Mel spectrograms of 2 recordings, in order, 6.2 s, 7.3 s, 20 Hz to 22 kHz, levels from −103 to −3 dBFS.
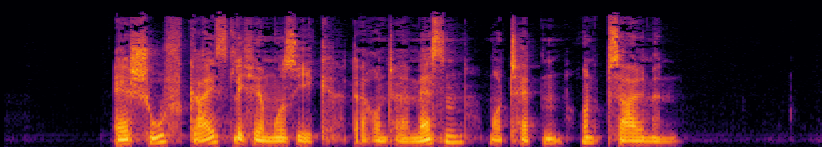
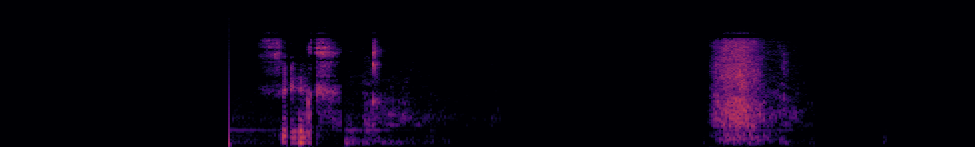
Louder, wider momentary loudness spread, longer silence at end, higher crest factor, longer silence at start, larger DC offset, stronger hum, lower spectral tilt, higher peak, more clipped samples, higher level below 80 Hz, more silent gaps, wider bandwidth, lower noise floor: first, -20 LUFS vs -51 LUFS; second, 9 LU vs 14 LU; second, 1.1 s vs 1.4 s; second, 18 dB vs 28 dB; second, 0.85 s vs 1.95 s; neither; neither; first, -4 dB/octave vs -2 dB/octave; first, -2 dBFS vs -30 dBFS; neither; first, -56 dBFS vs under -90 dBFS; second, none vs 3.75-5.25 s; first, 15.5 kHz vs 9 kHz; second, -85 dBFS vs under -90 dBFS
